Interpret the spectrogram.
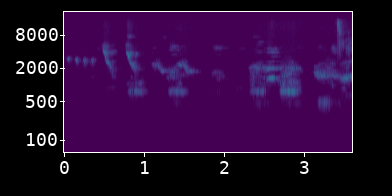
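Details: A common myna perched long on a rooftop at sunrise in Assam, with hills in view, sings a jumbled song: clear whistled notes, downslurred squeaks, then harsh gurgling chatters and creaky phrases, with possible faint voices nearby.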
